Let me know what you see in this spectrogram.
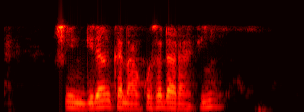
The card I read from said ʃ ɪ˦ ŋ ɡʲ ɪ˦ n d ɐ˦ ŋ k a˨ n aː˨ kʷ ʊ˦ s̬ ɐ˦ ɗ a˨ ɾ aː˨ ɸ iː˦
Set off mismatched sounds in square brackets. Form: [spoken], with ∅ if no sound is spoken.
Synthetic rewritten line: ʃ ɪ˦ ŋ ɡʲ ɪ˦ [∅] d ɐ˦ ŋ k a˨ n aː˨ kʷ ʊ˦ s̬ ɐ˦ [d] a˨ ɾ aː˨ ɸ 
